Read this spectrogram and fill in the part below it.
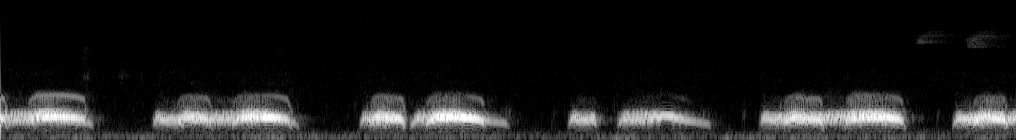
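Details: Spotted dove giving repeated coo phrases, each of two or three soft hooted notes, the final note drawn out, about one phrase per second in a quiet setting.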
